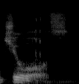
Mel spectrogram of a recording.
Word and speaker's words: joules: Remember, it's pronounced like jewel, like jewelry, but it's spelled like this, joules.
